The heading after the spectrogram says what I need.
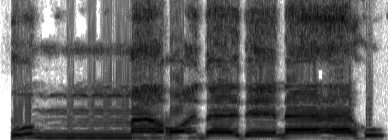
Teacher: এখানে দাল কলকলার হরফ নিচের দিকে ধাবিত করে ধাক্কা দিয়ে উচ্চারণ করতে হবে।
